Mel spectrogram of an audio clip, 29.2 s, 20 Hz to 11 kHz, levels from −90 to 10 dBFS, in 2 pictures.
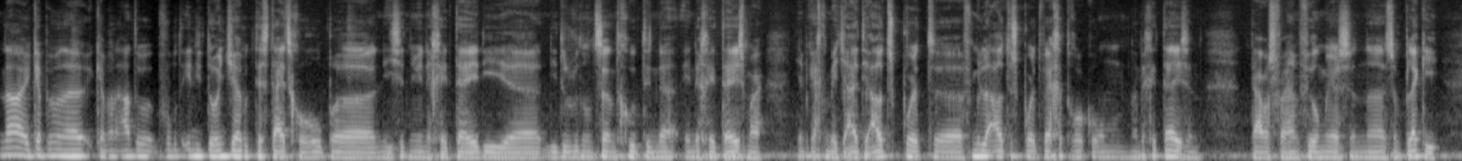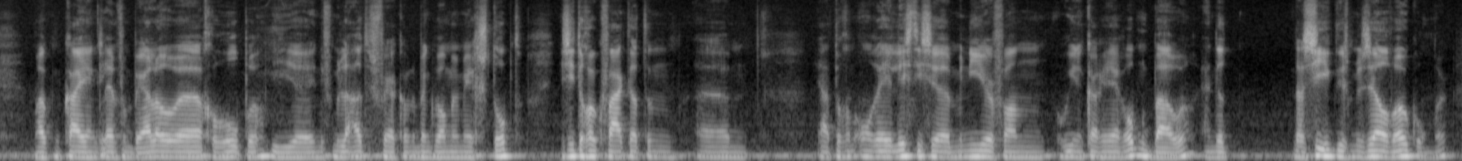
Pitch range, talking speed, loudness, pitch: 110-130 Hz, 235 wpm, -18 LUFS, 115 Hz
